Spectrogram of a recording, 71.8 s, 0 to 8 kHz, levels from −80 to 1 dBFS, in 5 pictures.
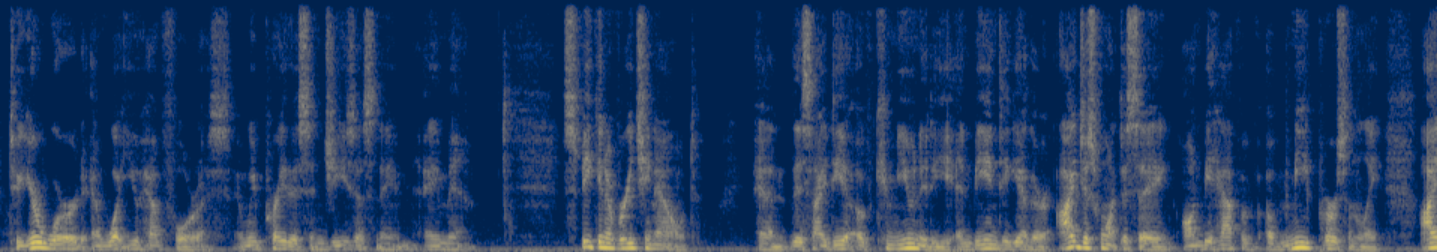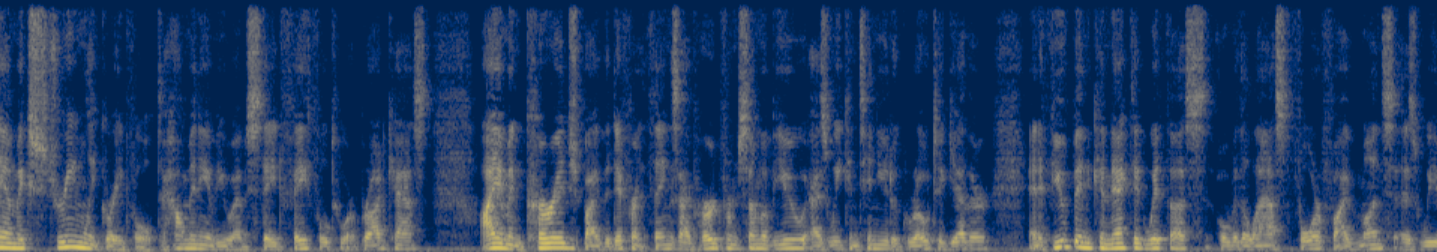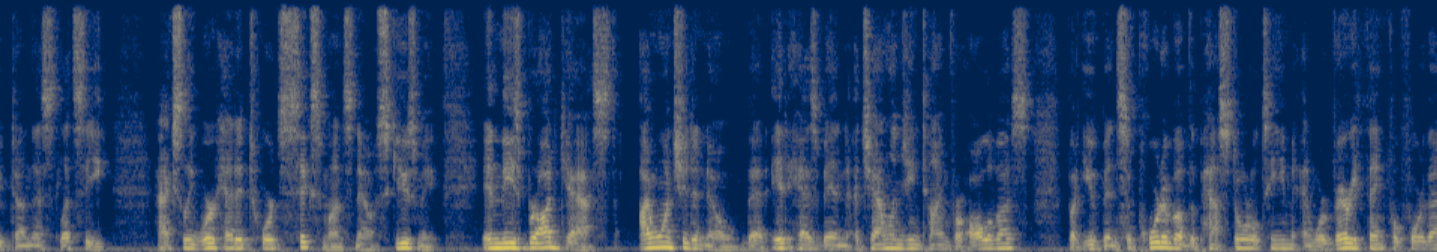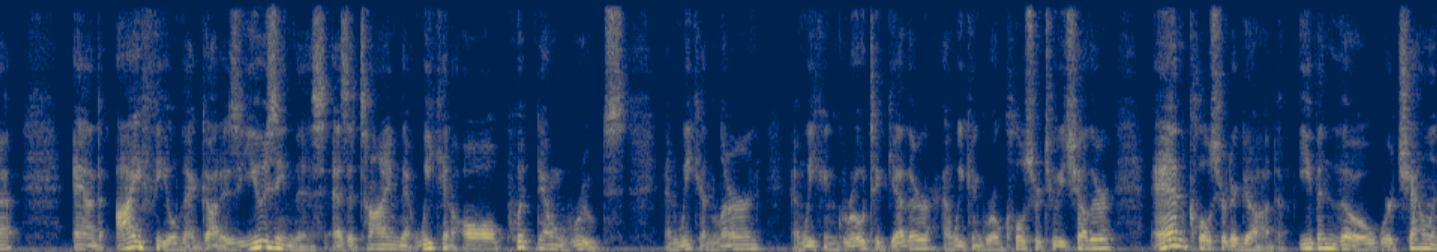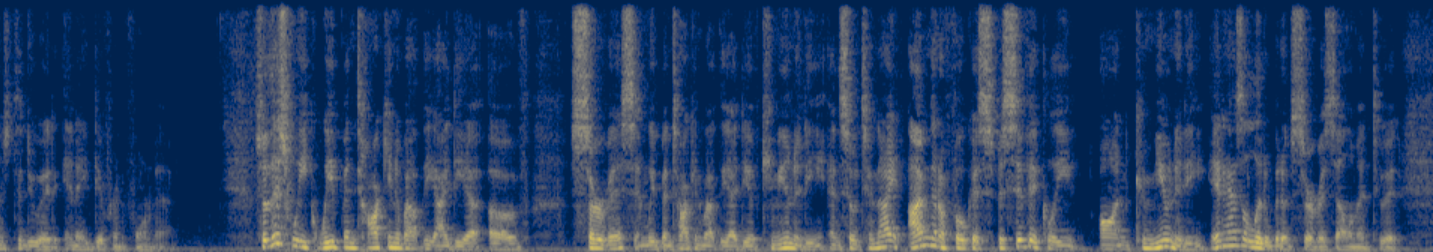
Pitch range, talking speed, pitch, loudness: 110-145 Hz, 190 wpm, 125 Hz, -22 LUFS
